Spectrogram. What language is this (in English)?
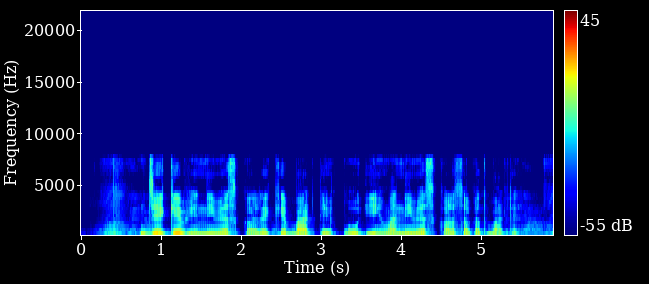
Bhojpuri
